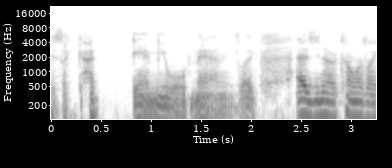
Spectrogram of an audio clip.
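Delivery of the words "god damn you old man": mock muttering under breath, lower pitch. Retelling a story character cursing at his trainer: imitating cursing under breath. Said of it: "he curses under his breath".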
